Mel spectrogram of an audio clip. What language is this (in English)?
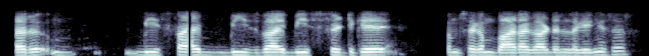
Urdu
